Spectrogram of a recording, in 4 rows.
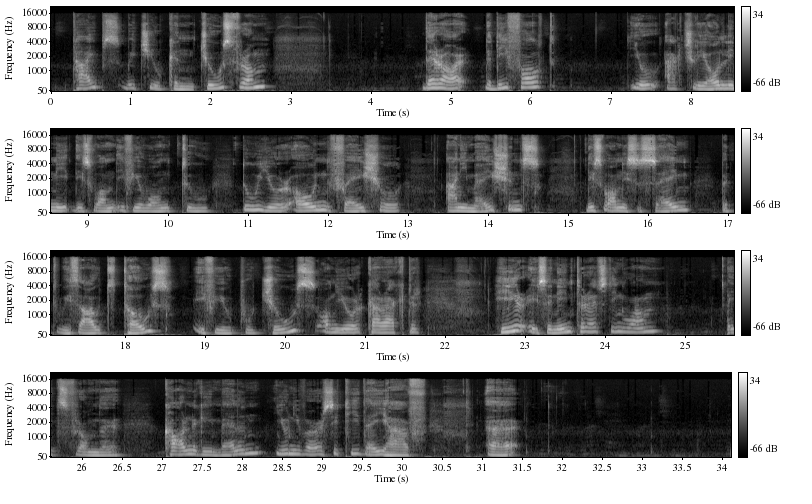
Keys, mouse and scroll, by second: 5.9 click, 9.1-10.1 middle click, 10.8-14.3 click.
